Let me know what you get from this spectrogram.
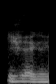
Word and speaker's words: De Jager: I mean, like I said, they're getting rid of um, I never know how to pronounce it. De, De Jager, who Jagger, yeah,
